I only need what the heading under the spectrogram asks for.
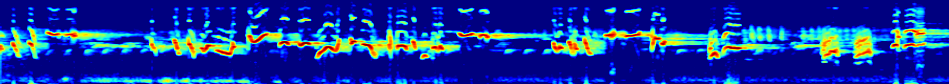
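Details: Oriental magpie-robin, the navy type, singing energetically before bathing: a long flowing sequence of sharp whistles, downslurs and buzzy trills, nearly unbroken, with a faint low hum early on.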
